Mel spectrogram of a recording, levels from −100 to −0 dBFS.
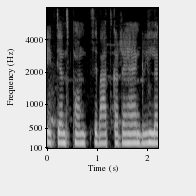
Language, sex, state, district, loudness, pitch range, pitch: Hindi, female, Bihar, Darbhanga, -29 LUFS, 190-200 Hz, 195 Hz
